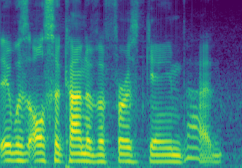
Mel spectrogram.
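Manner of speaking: voice cracking. Reviewing a game that feels timeless to them, voice cracking. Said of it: "holy shit, voice crack".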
